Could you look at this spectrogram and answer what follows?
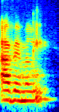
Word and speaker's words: Avelina: I just want to make sure I'm pronouncing Avelina or Evelina? Ave. Ave. Yeah, like Ave Maria. Avelina.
